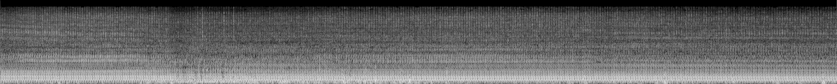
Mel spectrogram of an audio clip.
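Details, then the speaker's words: 1982 Honda GL500 cafe build just completed, 401 pod filters: on start-up a loud, steady idle with an even beat and no stumbling or mechanical noise; engine running cleanly. "let me fire it up a little bit here and then uh i'll show you what it sounds like [Applause] loving it let's go ride it"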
